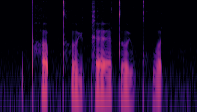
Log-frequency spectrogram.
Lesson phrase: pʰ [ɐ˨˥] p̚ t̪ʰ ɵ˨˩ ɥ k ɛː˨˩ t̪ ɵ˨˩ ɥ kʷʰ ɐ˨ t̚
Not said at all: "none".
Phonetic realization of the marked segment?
ɐ˨˥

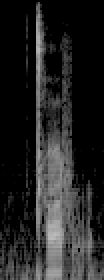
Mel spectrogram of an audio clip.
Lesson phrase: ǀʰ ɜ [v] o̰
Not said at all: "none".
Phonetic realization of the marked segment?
f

